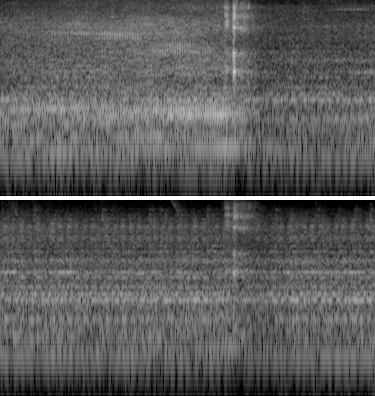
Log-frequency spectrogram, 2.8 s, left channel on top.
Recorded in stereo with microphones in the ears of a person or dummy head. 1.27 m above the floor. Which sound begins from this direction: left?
Chewing, at 1.7 s.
